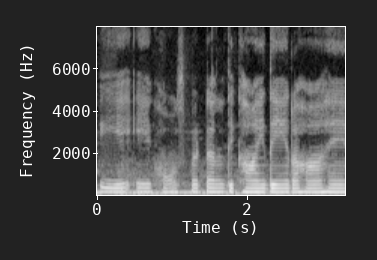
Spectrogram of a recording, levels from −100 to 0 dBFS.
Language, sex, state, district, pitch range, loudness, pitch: Hindi, female, Himachal Pradesh, Shimla, 175-180 Hz, -14 LUFS, 180 Hz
